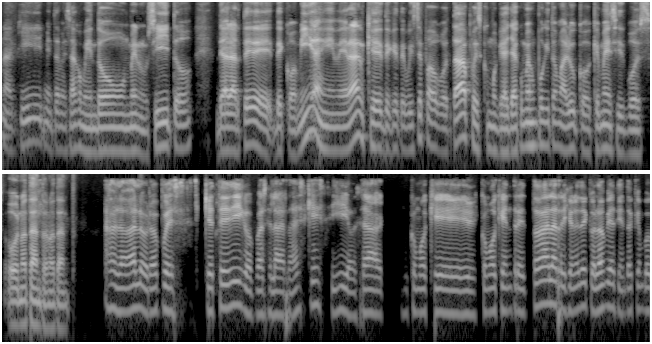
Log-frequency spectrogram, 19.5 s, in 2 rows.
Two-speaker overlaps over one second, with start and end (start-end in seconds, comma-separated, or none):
none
